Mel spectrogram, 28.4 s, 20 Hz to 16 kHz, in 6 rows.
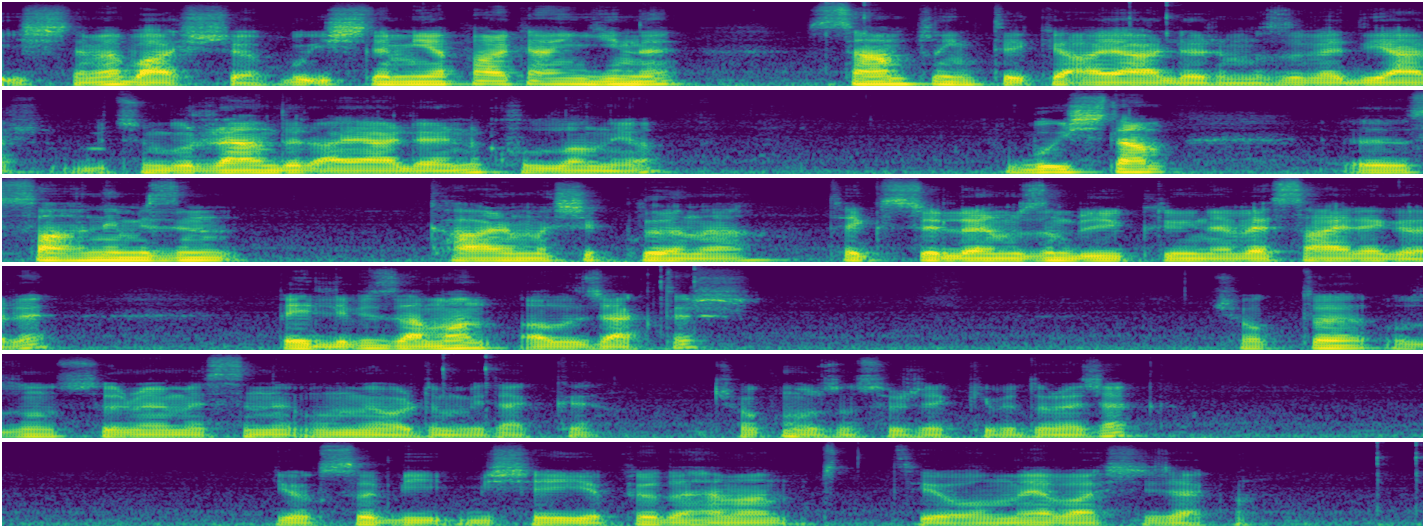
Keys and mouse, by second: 7.6-11.2 right drag.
